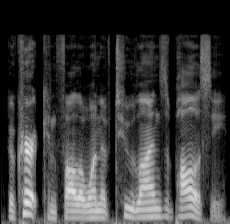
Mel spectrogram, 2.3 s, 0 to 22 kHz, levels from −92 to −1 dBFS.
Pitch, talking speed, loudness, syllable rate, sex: 115 Hz, 235 wpm, -20 LUFS, 6.9 syllables/s, male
